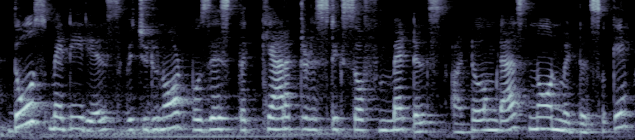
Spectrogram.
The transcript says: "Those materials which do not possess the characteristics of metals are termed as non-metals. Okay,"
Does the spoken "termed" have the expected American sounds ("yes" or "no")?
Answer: yes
